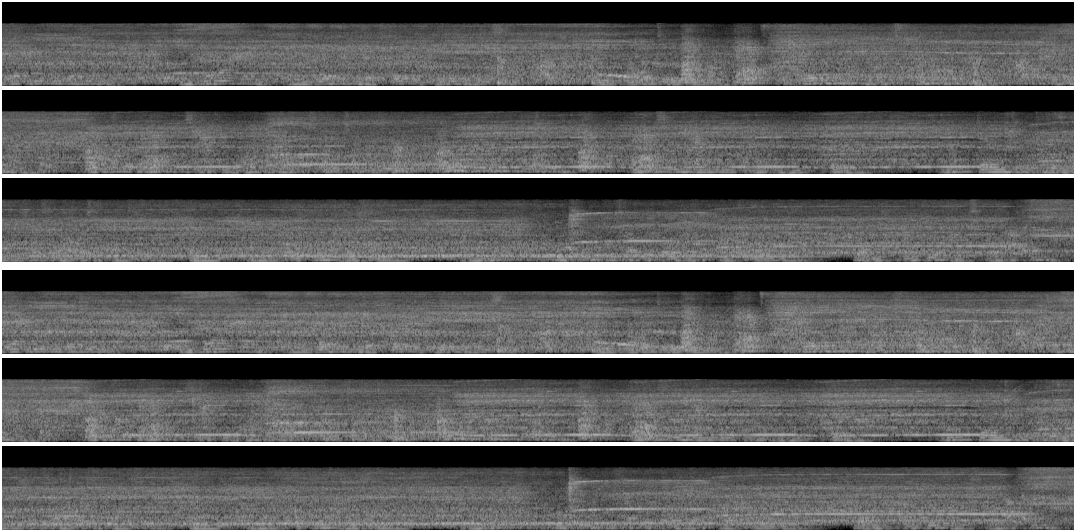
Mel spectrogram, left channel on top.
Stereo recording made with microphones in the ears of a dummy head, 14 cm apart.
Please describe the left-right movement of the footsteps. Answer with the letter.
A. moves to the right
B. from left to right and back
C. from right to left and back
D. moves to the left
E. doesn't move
B.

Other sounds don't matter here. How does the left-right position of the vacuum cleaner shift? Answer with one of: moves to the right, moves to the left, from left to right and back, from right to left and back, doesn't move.
doesn't move.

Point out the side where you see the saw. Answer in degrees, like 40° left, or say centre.
30° right.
